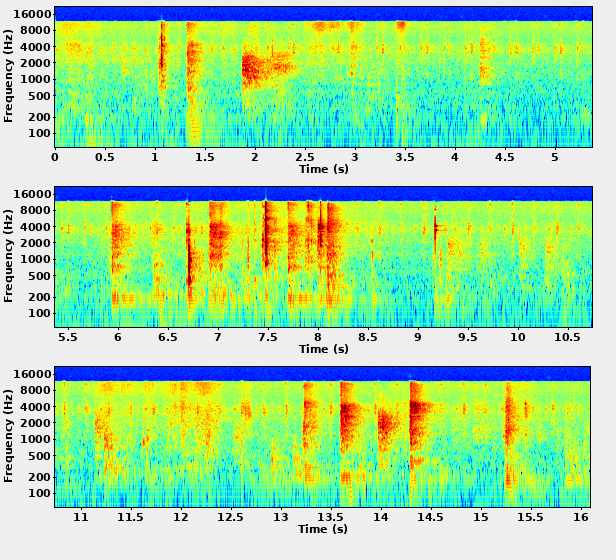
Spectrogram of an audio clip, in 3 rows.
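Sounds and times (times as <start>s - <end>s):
chess clock buttons clicking: 4.0s - 11.6s.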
